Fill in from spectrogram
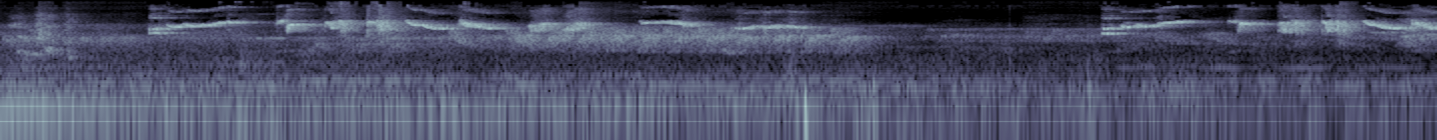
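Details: Pet anis thrush singing ngeplong in its cage: a long, fast run of high whistled and twittering notes, a short quiet gap, then the lively song resumes, over a low hum.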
